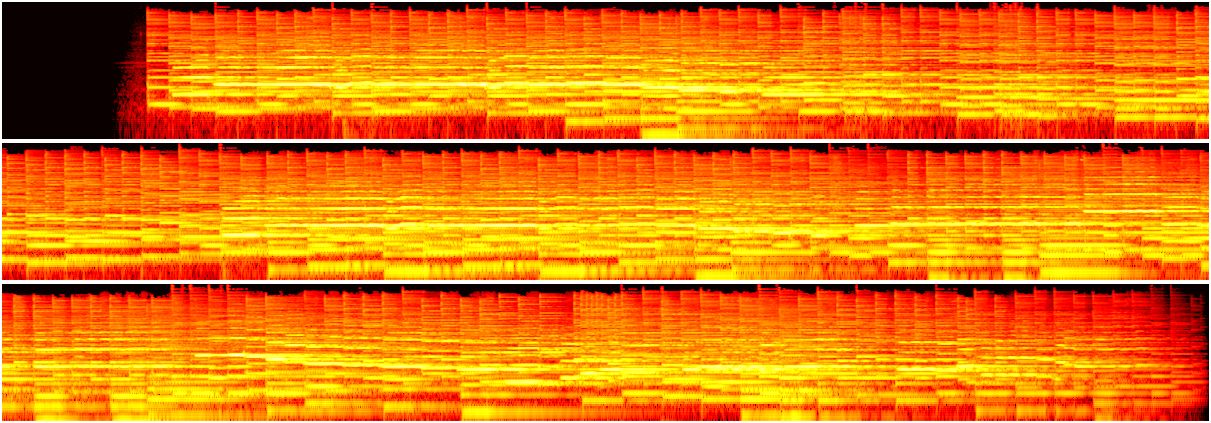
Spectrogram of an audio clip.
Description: この曲の場合も、つねに着実に前に進む感じがあります。
■フルートによる演奏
